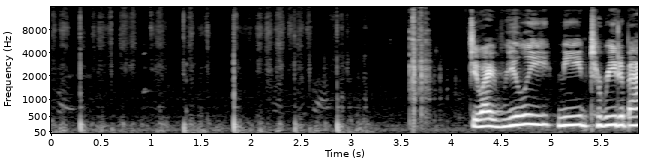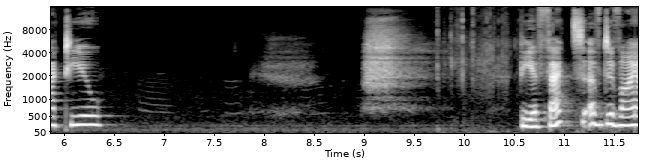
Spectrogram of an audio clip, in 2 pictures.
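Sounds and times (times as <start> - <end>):
pen scratching on paper: 0.0 - 3.2
speech: 4.2 - 6.5, 10.6 - 11.7.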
